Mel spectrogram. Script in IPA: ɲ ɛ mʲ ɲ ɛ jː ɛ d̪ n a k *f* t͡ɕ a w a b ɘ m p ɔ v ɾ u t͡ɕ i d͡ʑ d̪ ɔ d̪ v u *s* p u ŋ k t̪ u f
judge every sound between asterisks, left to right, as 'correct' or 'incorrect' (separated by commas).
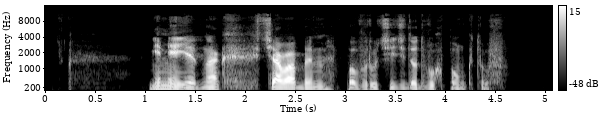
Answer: incorrect, incorrect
